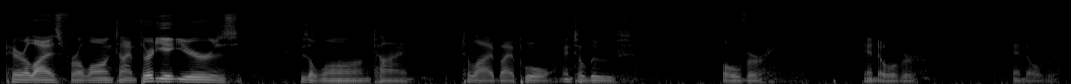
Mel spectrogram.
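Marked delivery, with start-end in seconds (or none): 3.0-10.6 fading to hush. Real, not acted. Preacher fading to a hush over the lost years. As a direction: let each over sink quieter. Sermon on long suffering.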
